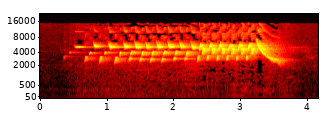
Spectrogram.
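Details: Goldfinch x canary mule, a hybrid, recorded in 2013, singing a bright, high song of rapid repeated trilled notes in quick succession for about three seconds, ending with a brief downward-sliding note.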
